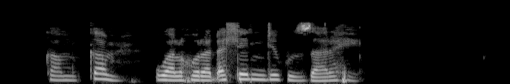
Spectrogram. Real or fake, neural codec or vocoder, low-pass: real; none; 7.2 kHz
